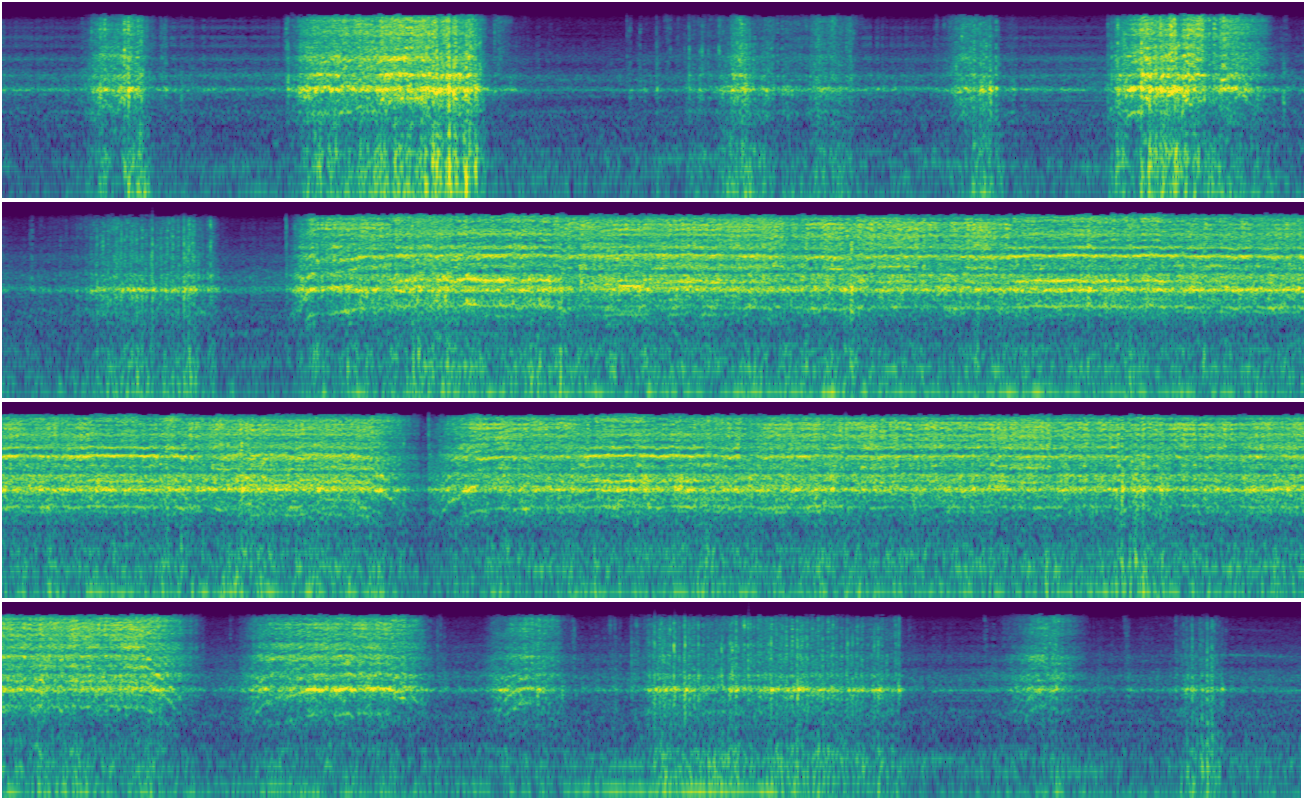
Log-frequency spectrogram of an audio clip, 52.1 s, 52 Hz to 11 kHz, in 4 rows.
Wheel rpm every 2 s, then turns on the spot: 20, 90, 50, 10, 10, 70, 20, 30, 150, 160, 160, 160, 160, 160, 140, 130, 170, 170, 170, 160, 70, 70, 20, 30, 20, 10.
6-8 44-48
